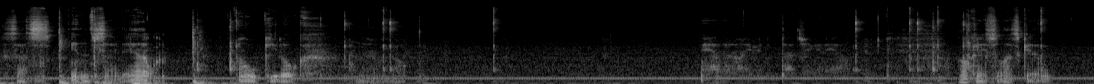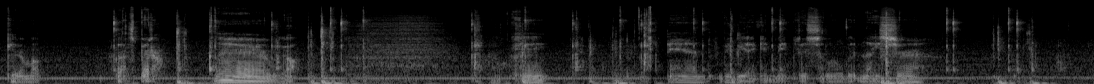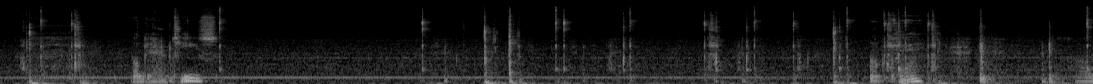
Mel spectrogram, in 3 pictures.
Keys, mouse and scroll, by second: 0.9 alt+h, 1.9 a, 3.9 right click, 4.4-6.7 drag, 9.1-12.4 drag, 12.7 a, 14.1 ctrl+s, 17.9-19.0 right drag, 18.3 Tab, 19.8 ctrl+Tab, 24.0-25.8 drag, 26.7 a, 27.0 Tab, 30.3 a.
